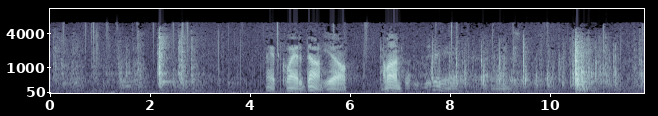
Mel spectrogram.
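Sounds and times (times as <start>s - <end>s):
low hum: 0.0s - 11.8s
speech: 4.3s - 6.0s, 6.6s - 8.5s
heavy steel door sharp clunk: 10.4s - 11.8s.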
